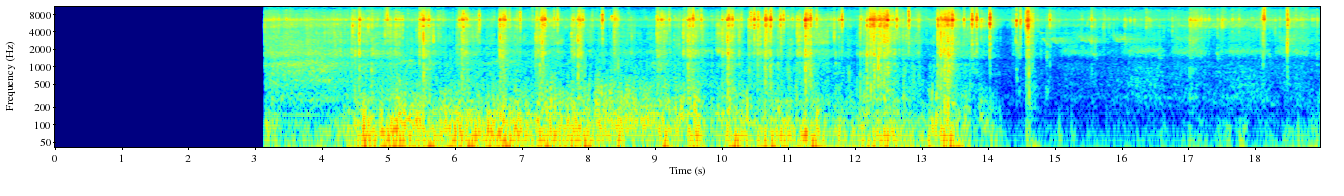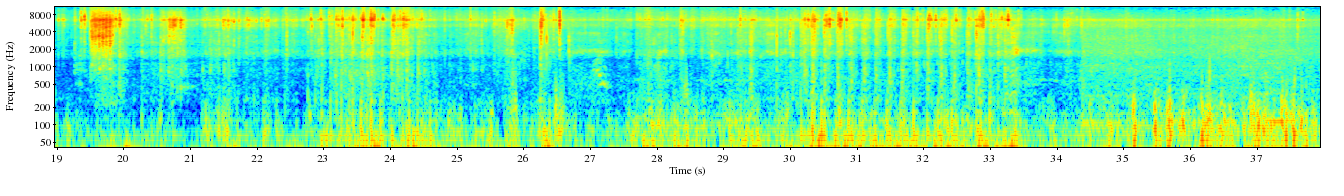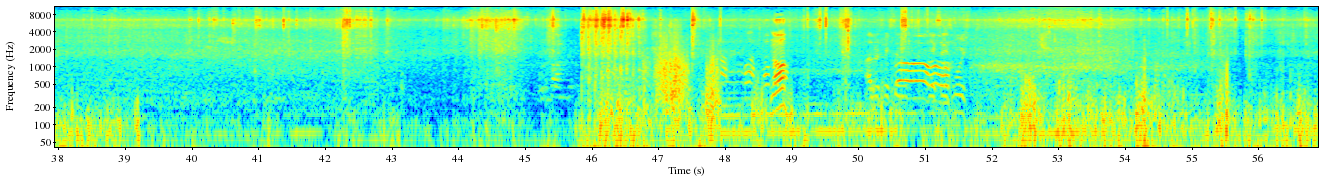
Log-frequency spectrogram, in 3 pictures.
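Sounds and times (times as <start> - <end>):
bike rattles and knocks: 3.2 - 51.8, 52.4 - 56.9
bike tyre rumble on bricks: 3.2 - 56.9.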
